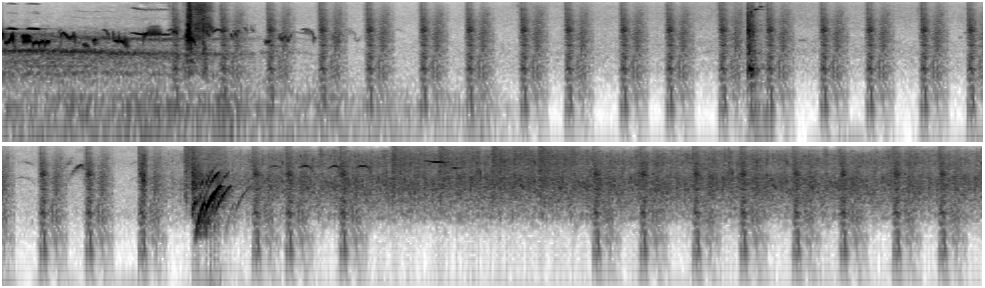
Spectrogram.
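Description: Footsteps patter quickly and evenly on a dirt path.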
